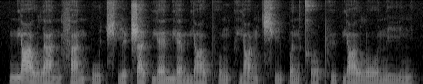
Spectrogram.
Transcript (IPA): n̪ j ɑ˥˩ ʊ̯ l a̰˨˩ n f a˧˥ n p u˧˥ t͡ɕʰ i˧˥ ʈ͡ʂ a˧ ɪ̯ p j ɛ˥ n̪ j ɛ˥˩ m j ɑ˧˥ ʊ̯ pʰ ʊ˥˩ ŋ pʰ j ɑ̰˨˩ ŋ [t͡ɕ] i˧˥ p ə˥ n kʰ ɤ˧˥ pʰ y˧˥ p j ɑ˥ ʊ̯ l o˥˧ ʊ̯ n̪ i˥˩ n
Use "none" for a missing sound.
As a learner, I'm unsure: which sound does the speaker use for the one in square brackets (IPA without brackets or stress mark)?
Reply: t͡ɕʰ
